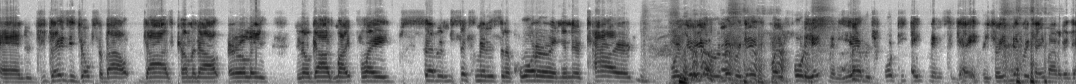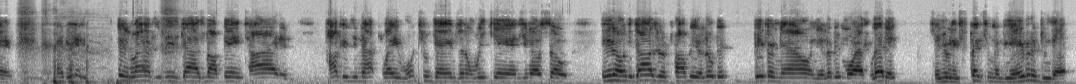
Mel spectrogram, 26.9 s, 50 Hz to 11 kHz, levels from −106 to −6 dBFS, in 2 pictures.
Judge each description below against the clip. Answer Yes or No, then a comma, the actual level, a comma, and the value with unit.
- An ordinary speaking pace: No, fast, 215 wpm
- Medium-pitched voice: Yes, medium, 170 Hz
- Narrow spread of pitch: Yes, narrow, 2.2 semitones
